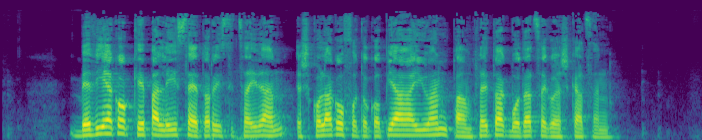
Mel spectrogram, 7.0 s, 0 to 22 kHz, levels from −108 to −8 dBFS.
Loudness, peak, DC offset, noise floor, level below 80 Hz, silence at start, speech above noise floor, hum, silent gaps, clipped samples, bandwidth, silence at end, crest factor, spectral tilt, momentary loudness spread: -19 LUFS; -2 dBFS; under 0.1%; -71 dBFS; -56 dBFS; 0.7 s; 53 dB; none; none; under 0.1%; 15 kHz; 0.9 s; 18 dB; -6 dB/octave; 9 LU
